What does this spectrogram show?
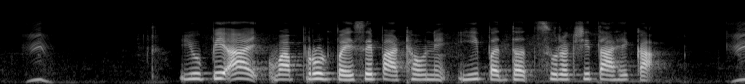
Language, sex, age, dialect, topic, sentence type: Marathi, female, 25-30, Standard Marathi, banking, question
